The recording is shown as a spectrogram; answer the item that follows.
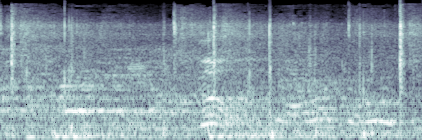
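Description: A long jump rope slapping the wooden gym floor as it is turned, with jumpers' feet landing on it in repeated slaps and thuds, over background voices.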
